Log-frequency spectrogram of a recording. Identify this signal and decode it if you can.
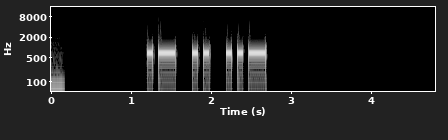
Morse code, heard as a keyed tone, about 17 wpm, 700 Hz. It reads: AIU
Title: USA Call Sign Postfixes - 3 Letters 17wpm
